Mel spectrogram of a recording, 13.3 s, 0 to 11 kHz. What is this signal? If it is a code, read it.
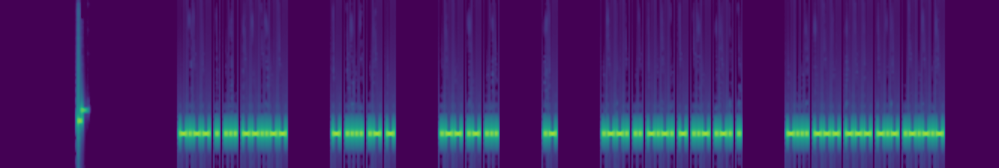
Morse code, heard as a keyed tone, about 37 wpm, 700 Hz. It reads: YES, THAT WAS A PICTURE BOOK.
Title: 3x Word-Spacing - Sentences from Top 500 Words - 40wpm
